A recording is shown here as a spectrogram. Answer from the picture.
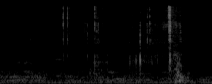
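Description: Faint crinkling and a few small clicks from a paper luggage tag wrapped in clear packing tape as it is handled and pressed on. The sharpest click comes near the end.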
